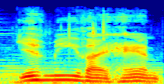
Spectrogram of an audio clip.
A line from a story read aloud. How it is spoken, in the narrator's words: cried he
